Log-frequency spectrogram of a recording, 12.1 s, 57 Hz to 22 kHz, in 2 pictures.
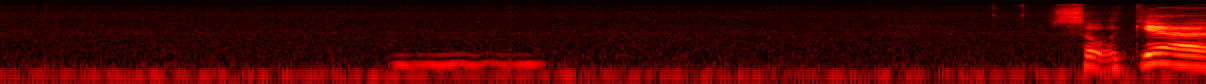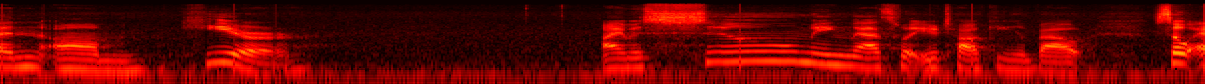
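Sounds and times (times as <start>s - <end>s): faint low background hum: 0.0s - 12.0s
woman humming: 1.9s - 2.8s.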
